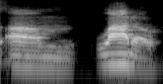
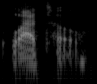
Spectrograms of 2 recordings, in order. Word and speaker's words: Latto: if you've seen it, but Malik Neighbors loves Lotto, the rapper. Oh. She's good. She's really good, by the way. She's very attractive. To Malik. How do you spell it? I've never heard of her. Latto.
